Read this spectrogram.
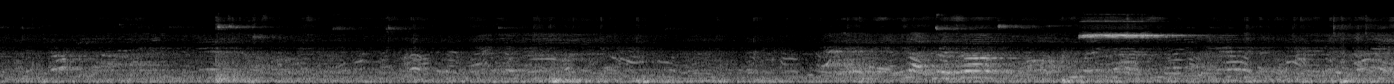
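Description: A crowd of spectators chatters in a large echoing gym.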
